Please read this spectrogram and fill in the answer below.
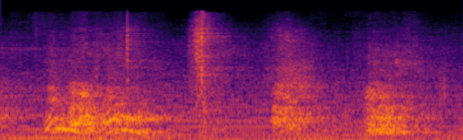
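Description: Dogs barking in short bursts, about four barks roughly half a second apart.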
